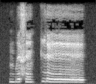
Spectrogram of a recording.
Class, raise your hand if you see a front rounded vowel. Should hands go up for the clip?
no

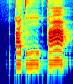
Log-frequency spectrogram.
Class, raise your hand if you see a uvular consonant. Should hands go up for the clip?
yes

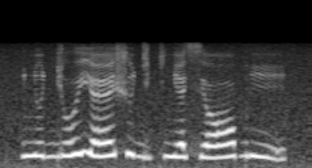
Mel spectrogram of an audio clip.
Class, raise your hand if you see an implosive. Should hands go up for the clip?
no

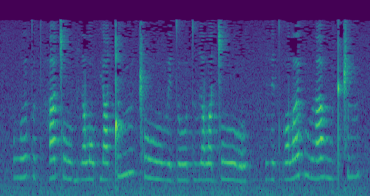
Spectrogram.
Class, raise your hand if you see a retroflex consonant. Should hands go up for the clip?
no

